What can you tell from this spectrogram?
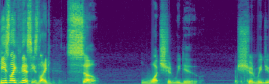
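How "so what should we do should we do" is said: stiff, slow put-on actor voice, lower and quieter. Showing how an actor delivers a scene: stiff, slow Ben Affleck impression. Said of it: "Everything's really slow 'cause he's so stiff".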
